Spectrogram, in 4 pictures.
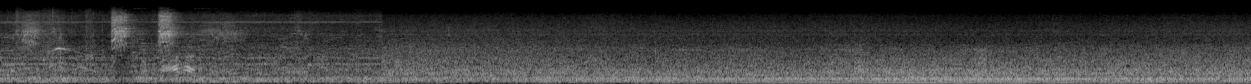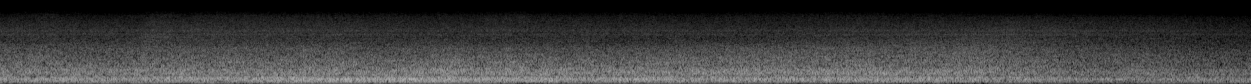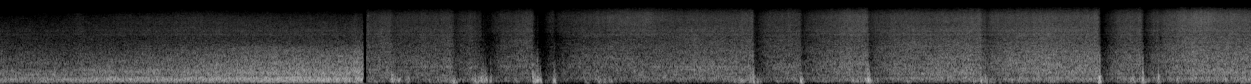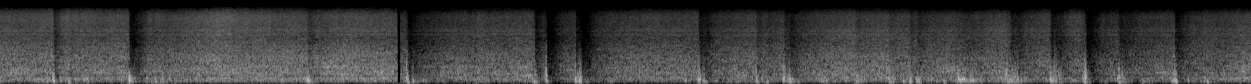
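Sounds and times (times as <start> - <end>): waves: 0.0 - 50.0
wind buffeting microphone: 12.9 - 50.0.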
